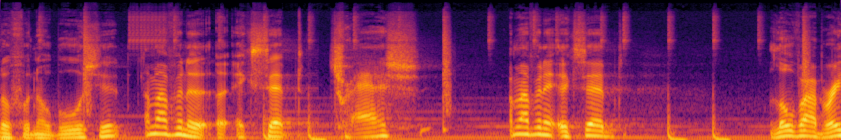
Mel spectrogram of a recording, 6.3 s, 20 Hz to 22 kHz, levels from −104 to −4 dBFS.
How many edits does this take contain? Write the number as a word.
two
